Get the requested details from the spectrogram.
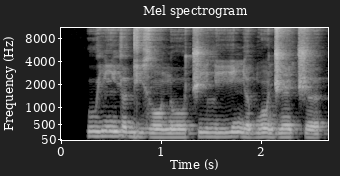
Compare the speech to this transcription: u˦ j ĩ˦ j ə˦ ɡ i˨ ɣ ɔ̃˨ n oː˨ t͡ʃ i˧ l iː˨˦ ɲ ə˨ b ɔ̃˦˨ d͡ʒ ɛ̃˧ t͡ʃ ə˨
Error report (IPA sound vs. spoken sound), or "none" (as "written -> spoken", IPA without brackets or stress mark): none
